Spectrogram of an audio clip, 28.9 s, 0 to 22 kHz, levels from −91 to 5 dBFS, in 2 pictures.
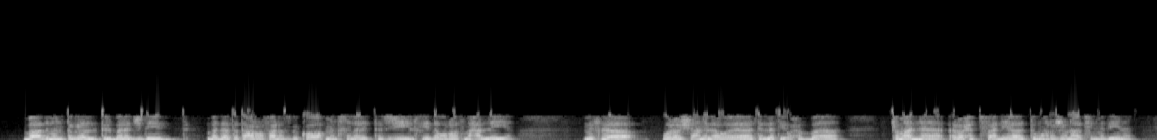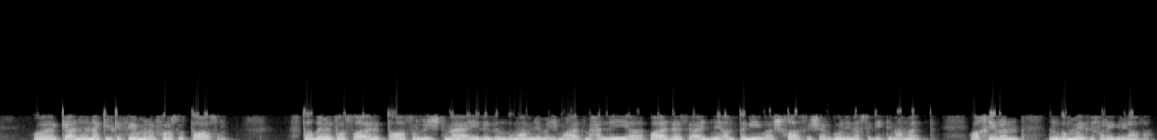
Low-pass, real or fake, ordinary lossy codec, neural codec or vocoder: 7.2 kHz; real; AAC, 16 kbps; none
